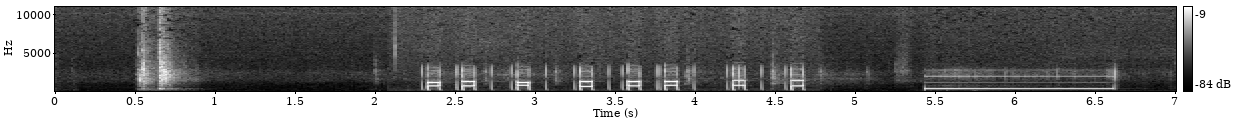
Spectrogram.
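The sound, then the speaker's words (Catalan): Telephone keypad tones dial an outgoing call, a rapid, evenly paced series of short beeps. A faint click comes before them, and a single steady tone follows the dialing. “Ara sí, a trucar al bisbe.”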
